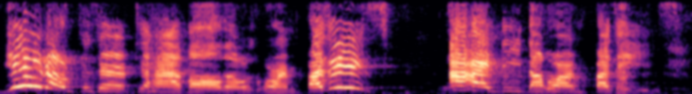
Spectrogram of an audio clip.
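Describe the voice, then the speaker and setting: A woman putting on a loud, eerie, prickly witch. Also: sits high, big pitch swings, a crowd in the background, full character voice. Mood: greedy, demanding. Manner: loud, drawn-out, shouted demands. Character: cold prickly eerie witch, greedy and demanding. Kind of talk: storytelling to a camp audience.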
